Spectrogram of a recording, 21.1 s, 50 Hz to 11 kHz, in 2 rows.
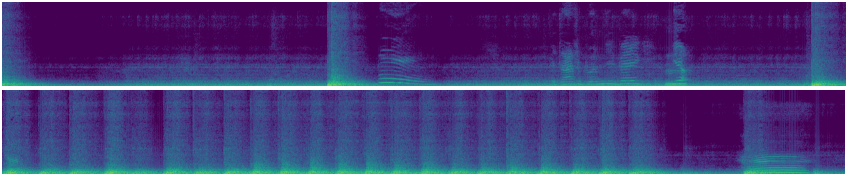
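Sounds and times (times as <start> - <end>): fists drumming on sheet metal: 0.0 - 0.8, 4.0 - 4.8, 10.0 - 21.0.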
